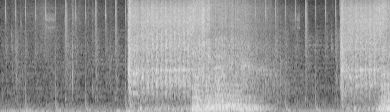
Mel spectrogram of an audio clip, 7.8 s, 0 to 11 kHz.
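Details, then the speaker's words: Lexus IS300 with 1JZ swap, aftermarket ECU Master, drive-by-wire throttle issues, check engine light for IAT and drive-by-wire: clicky cranking, catches, runs lumpy with surging revs, no clean idle; owner suspects ECU unhappy with drive-by-wire setting. "Probably not happy because it's like technically drive-by-wire and it doesn't like that."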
